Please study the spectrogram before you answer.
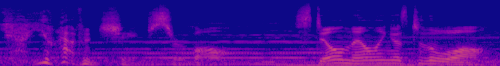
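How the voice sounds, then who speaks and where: An actor playing a hesitant, easily cowed city guard in a video game, flustered and deferential with a stammering delivery. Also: male voice, a little high, big pitch swings, normal speed, music in the background. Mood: wry, familiar.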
